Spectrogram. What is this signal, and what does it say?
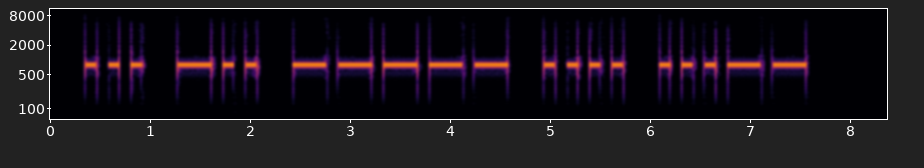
Morse code, heard as a keyed tone, about 10 wpm, 800 Hz. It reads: SD0H3
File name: LEZIONI / 7 GF9Z / 7 GF9 10wpm 2747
